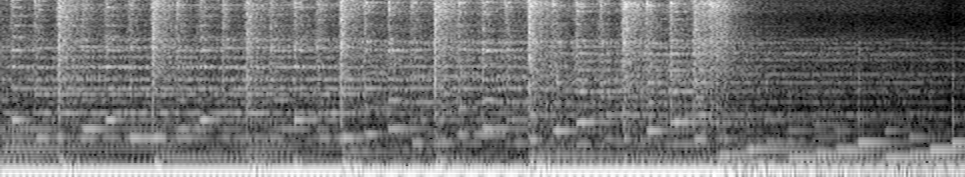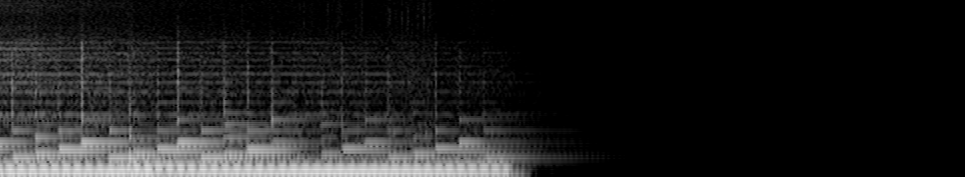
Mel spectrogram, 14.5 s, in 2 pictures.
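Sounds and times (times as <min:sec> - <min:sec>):
intense emotional motivational music: 0:00.0 - 0:11.1.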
